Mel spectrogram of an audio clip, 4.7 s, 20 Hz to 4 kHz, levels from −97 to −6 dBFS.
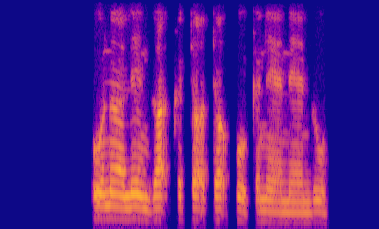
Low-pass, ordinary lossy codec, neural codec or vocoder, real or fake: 3.6 kHz; Opus, 16 kbps; none; real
